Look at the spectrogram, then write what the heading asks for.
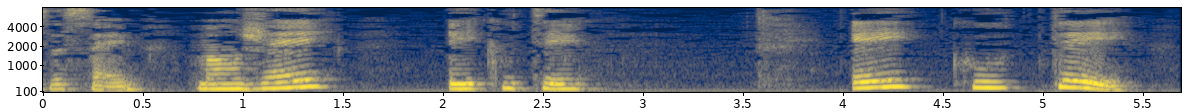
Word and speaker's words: écouter: Manger, écouter. Écouter. Two accents there over the E's, so they're both pronounced the same way.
